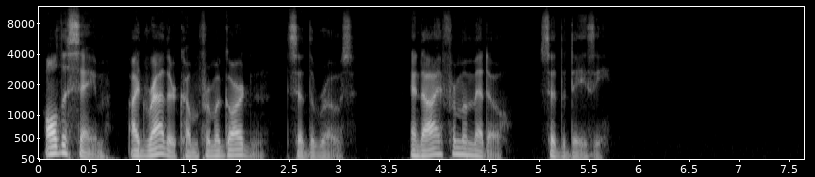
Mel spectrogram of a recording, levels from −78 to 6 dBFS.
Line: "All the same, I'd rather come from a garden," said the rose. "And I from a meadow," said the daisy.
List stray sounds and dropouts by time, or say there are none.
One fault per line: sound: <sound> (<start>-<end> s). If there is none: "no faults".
no faults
